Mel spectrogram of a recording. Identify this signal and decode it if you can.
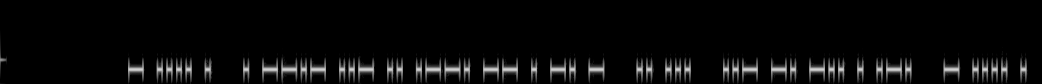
Morse code, heard as a keyed tone, about 25 wpm, 700 Hz. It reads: THE EQUIPMENT IS UNDER THE
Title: Sentences from Top 1000 Words - Review Part 5 - 25wpm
